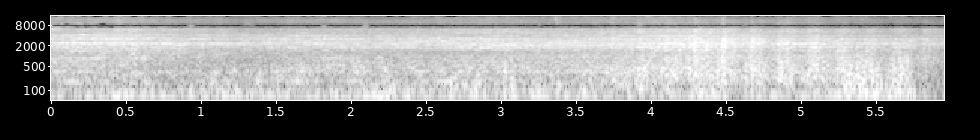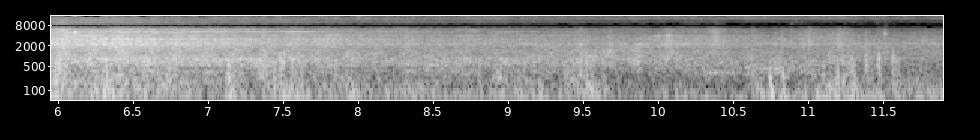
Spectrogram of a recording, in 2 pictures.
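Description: Loaded freight cars rolling past close by: a steady rumble of steel wheels on rail with rapid clattering. It is loudest until about six seconds in, then drops away to a quieter clatter as the train recedes.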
